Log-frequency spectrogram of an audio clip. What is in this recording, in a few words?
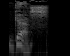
"guess", spelling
